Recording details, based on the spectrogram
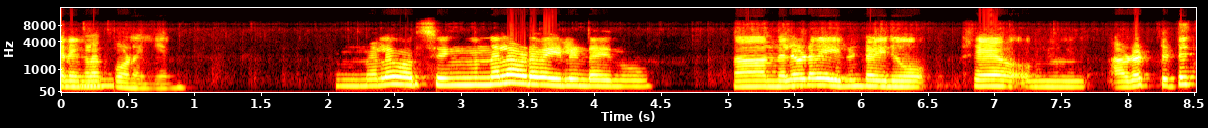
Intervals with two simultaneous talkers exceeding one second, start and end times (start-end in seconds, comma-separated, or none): none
